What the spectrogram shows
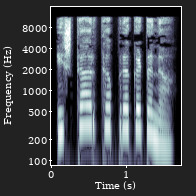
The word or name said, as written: ಇಷ್ಟಾರ್ಥಪ್ರಕಟನ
